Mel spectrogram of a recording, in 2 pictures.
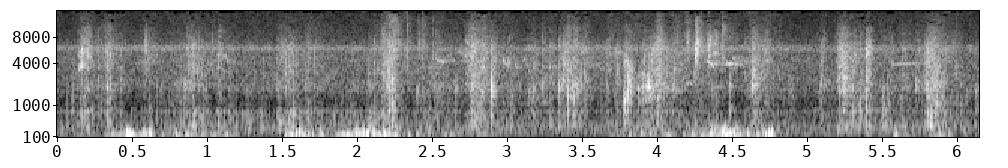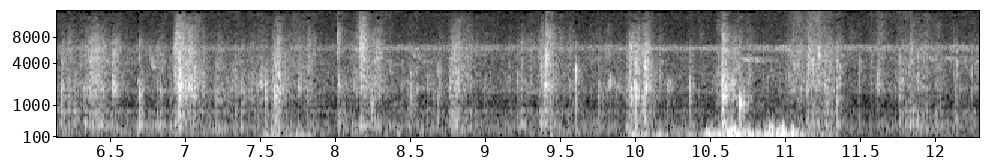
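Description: Footsteps on a crushed-gravel path: a run of crunching steps with low thuds, under a faint steady high-pitched hum.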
